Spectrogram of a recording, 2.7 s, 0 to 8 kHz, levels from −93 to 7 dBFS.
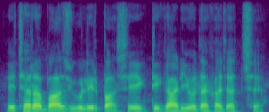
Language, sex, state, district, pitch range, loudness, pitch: Bengali, male, West Bengal, Cooch Behar, 110-125 Hz, -19 LUFS, 120 Hz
